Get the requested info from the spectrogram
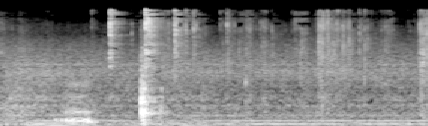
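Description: Metal cutlery clinking as pieces from a new set are handled and unwrapped, with one sharp clink about a second and a half in and a few lighter ones.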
